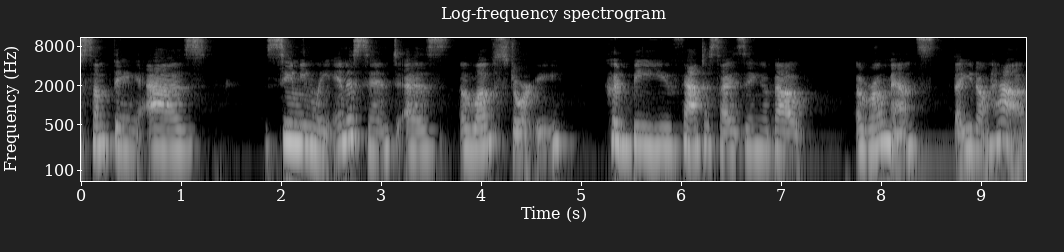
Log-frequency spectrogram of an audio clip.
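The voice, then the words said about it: Slightly crackly voice. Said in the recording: “my voice is a little crackly today”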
